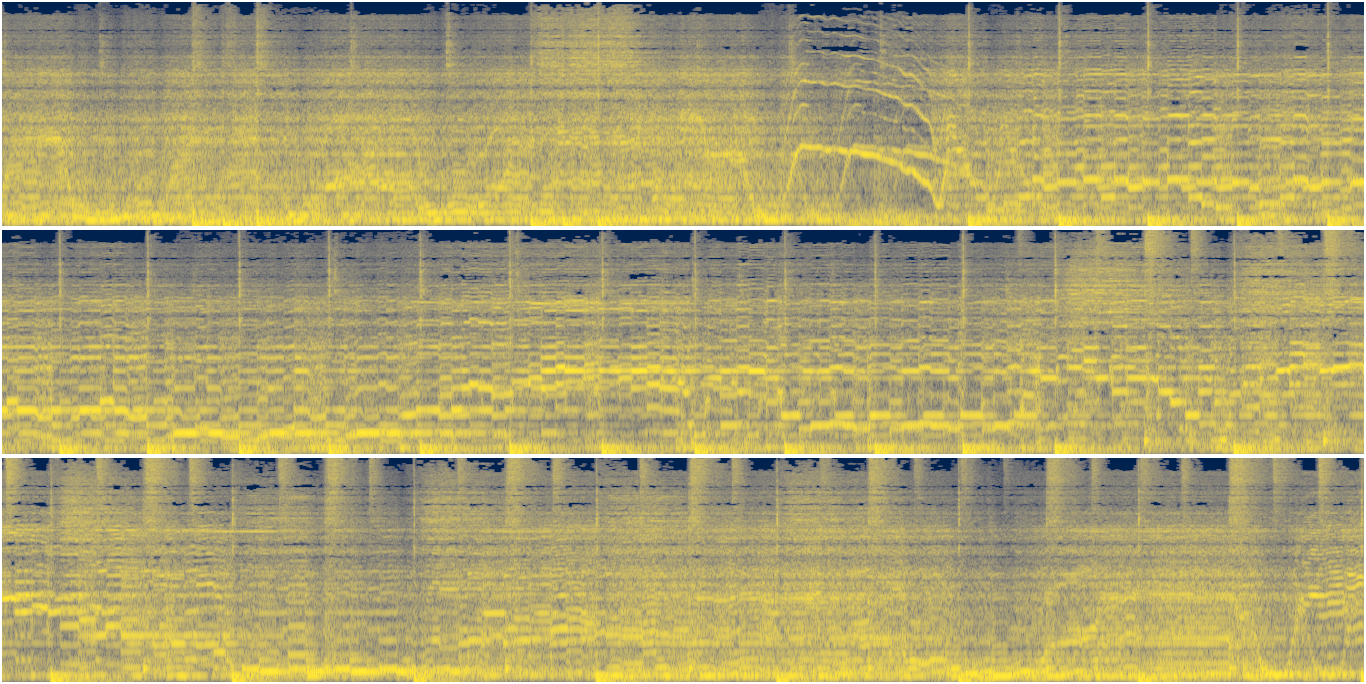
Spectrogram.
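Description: Live instrumental rock played by a band: electric guitar lead over bass guitar and a steady drum beat. About six seconds in, the guitar dives sharply down in pitch.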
